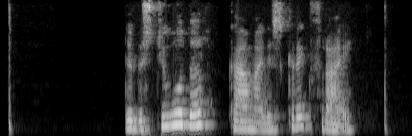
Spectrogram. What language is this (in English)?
Western Frisian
